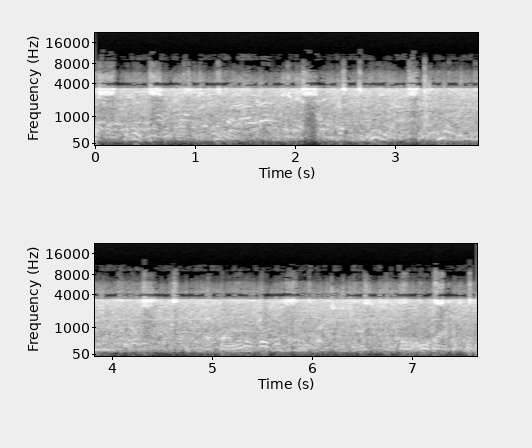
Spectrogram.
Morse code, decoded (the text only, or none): none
